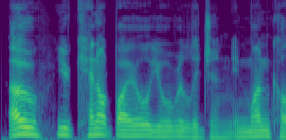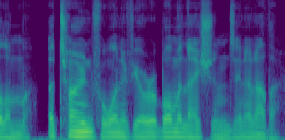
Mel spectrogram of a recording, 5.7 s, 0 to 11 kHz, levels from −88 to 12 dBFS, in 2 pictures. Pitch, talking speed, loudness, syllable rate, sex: 105 Hz, 190 wpm, -21 LUFS, 6.2 syllables/s, male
